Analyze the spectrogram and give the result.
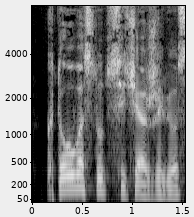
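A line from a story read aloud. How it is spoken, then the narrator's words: Plain. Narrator (Russian): спросил я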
